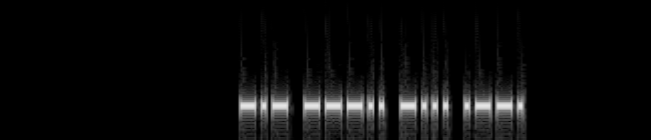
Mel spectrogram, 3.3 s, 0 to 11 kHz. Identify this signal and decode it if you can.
Morse code, heard as a keyed tone, about 45 wpm, 700 Hz. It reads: K8BP
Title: USA Call Signs - 4 Characters - 4x Character Spacing - 45wpm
